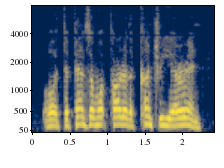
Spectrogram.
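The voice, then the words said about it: Boston accent. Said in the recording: “Santa had like that Boston accent”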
